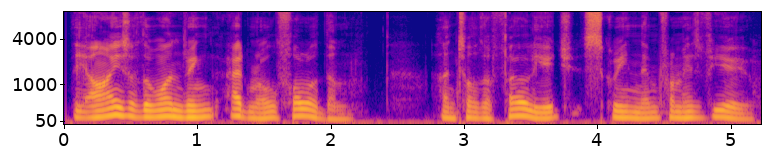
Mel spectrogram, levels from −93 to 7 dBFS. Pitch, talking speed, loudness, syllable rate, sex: 120 Hz, 185 wpm, -15 LUFS, 5.9 syllables/s, male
